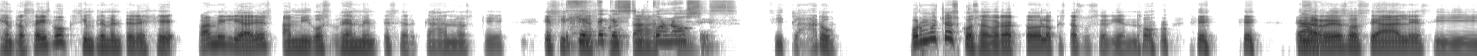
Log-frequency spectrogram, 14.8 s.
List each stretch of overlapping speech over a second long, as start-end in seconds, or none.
5.6-6.9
